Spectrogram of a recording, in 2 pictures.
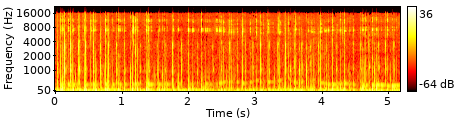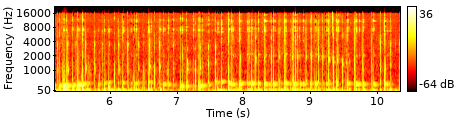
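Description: Fast tapping on a glass mason jar that holds water, with a rapid run of short, closely spaced taps heard throughout. Each tap is a brief, dull knock with a low ringing tone that drifts slightly in pitch, over a steady faint high hiss.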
